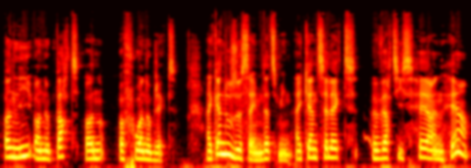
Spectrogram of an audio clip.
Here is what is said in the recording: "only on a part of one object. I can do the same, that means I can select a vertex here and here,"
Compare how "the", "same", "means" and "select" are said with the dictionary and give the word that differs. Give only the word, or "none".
means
